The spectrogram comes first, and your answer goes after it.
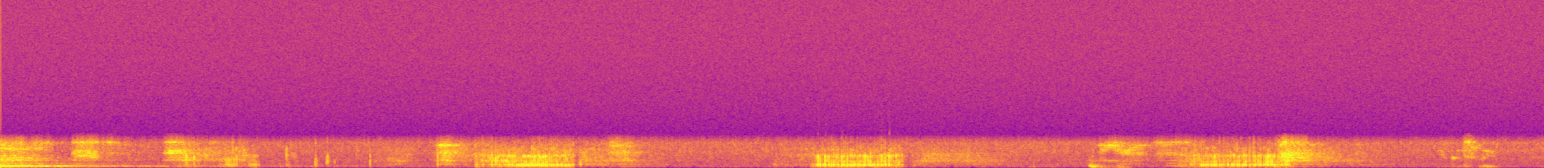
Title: My boston snoring with screams in background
